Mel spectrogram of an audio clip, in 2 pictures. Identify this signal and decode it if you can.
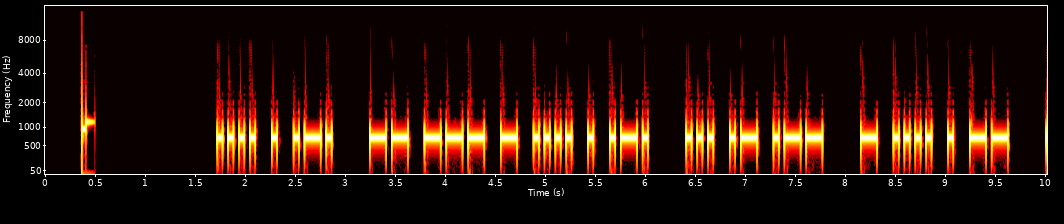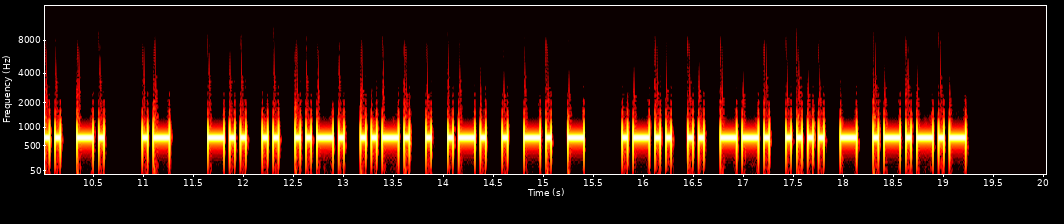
Morse code, heard as a keyed tone, about 22 wpm, 700 Hz. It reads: HER MOTHER SAW THEM IN A DIFFERENT LIGHT.
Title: Sentences from Top 1000 Words - Review Part 3 - 22wpm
